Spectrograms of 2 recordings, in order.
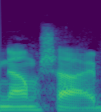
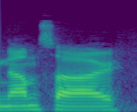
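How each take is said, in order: First: The last syllable starts with an 'sh' sound. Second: The last syllable starts with an 's' sound. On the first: This is how the other person says it. "she's saying Namshai" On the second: This is how the speaker says it. "I'm saying Namsai"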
